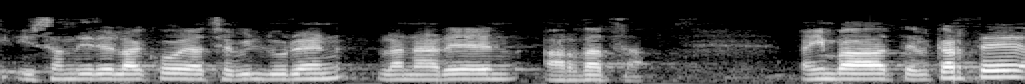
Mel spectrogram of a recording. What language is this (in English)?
Basque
